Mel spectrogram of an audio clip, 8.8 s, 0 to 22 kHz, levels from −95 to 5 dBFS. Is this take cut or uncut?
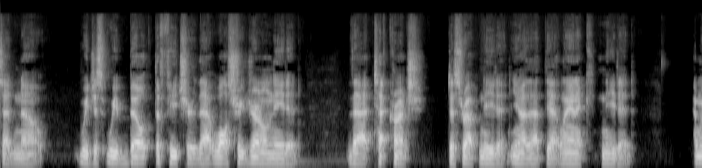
uncut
